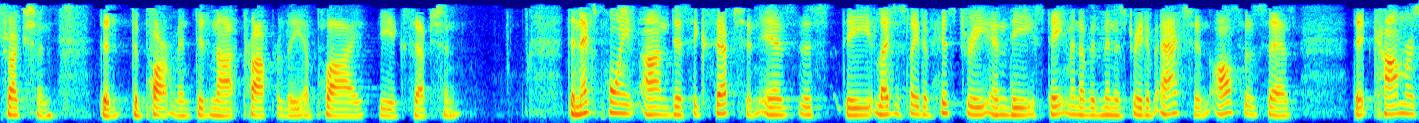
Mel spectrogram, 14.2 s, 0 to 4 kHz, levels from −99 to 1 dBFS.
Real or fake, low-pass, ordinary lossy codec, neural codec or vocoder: real; 3.6 kHz; MP3, 24 kbps; none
